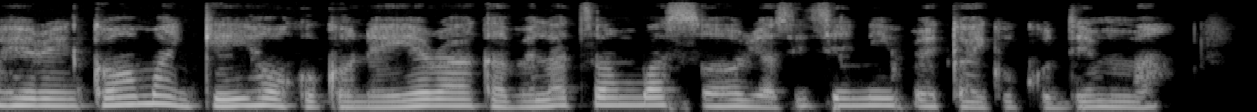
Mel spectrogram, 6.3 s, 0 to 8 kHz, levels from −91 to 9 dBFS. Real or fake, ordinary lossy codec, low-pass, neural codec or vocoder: real; none; 7.2 kHz; none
